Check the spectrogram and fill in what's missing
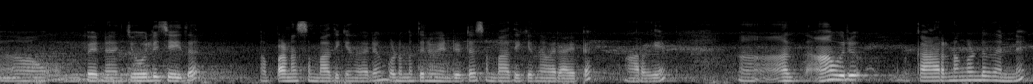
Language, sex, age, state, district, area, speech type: Malayalam, female, 60+, Kerala, Kottayam, rural, spontaneous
